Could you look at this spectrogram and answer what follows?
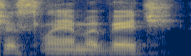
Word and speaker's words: Slamovich: the Friday night with gcw against Mash Masha slamovich I'm not sure if I'm pronouncing her name right yes mash slamovich and it is actually with the g under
